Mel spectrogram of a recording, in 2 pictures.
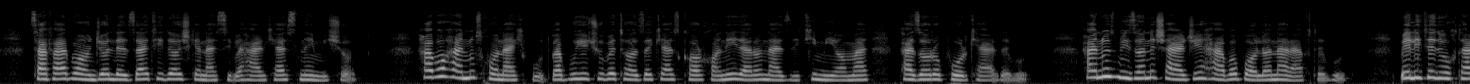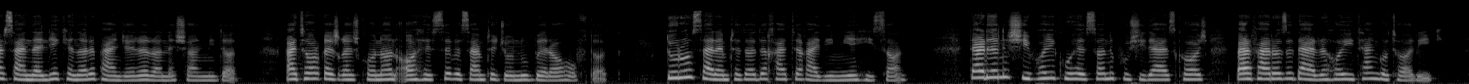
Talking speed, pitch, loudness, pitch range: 150 wpm, 230 Hz, -30 LUFS, 210-255 Hz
